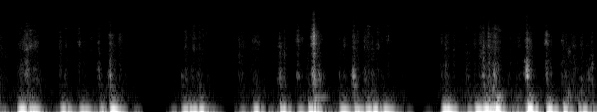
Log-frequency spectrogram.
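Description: Typing on a computer keyboard: quick runs of keystroke clicks with a dull thud to each stroke, broken by short pauses twice.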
